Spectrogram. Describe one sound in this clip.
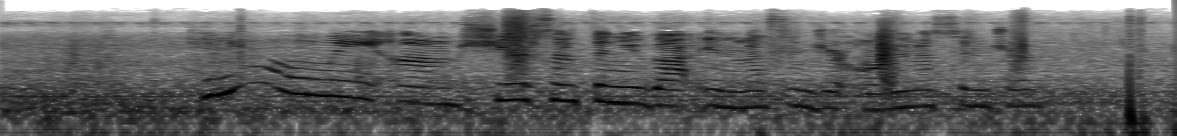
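Several women talk and laugh close by outdoors.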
